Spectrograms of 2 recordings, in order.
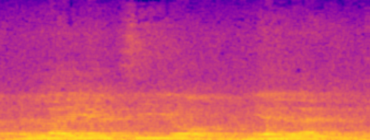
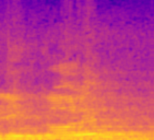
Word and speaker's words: Lincoln: And the specialty of this word, L-I-N-C-O-L-N. Here, this word is silent. Don't read it Lincoln, it is Lincoln.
